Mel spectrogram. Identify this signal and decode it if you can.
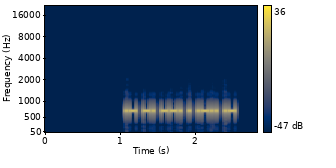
Morse code, heard as a keyed tone, about 40 wpm, 700 Hz. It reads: ANGELA
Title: USA Common Names - 40wpm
